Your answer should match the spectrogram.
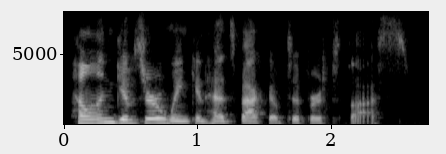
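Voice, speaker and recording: A woman's voice: mid-range voice, lively intonation, brisk, no echo, highs cut off. A woman reading stage directions as scripted narration at a table read.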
